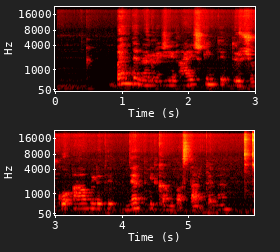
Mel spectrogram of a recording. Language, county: Lithuanian, Klaipėda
